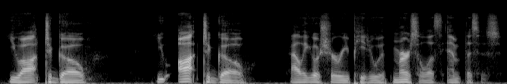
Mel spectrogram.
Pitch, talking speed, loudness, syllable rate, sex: 95 Hz, 155 wpm, -23 LUFS, 5.4 syllables/s, male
